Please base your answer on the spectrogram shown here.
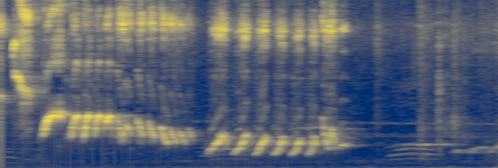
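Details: In 'tembakan rapat' (rapid-fire) style, a white-rumped shama gives stuttering high notes running into a row of six loud falling whistles, then soft low whistled notes trailing off.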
